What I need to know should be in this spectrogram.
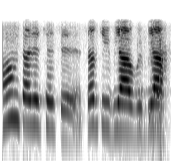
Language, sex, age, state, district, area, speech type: Maithili, female, 45-60, Bihar, Madhubani, rural, conversation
